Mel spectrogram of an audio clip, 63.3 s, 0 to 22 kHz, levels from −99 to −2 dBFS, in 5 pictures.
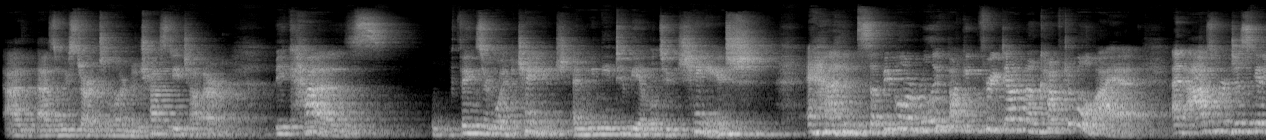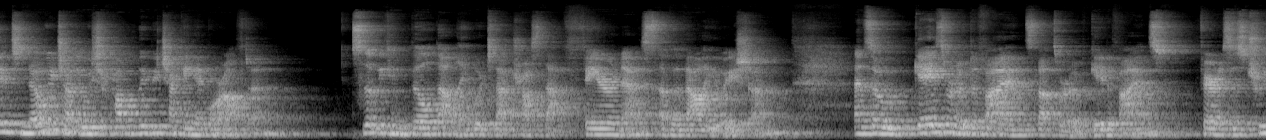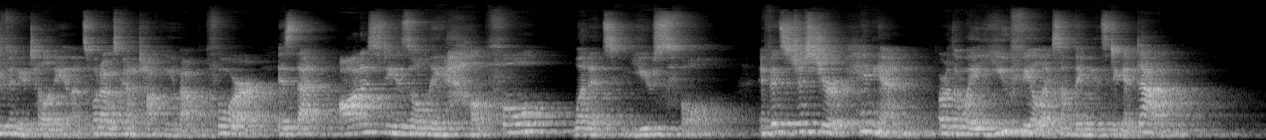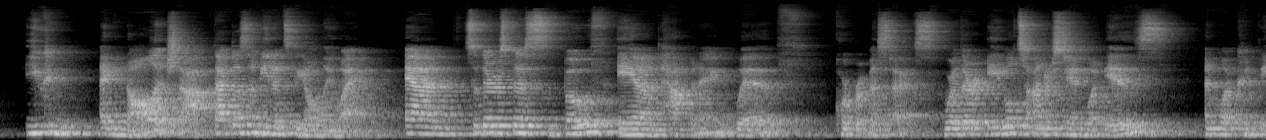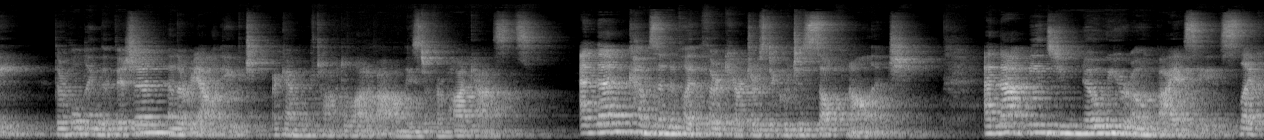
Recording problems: off-mic speech; far
room echo; noticeable; dies away in 1.1 s

